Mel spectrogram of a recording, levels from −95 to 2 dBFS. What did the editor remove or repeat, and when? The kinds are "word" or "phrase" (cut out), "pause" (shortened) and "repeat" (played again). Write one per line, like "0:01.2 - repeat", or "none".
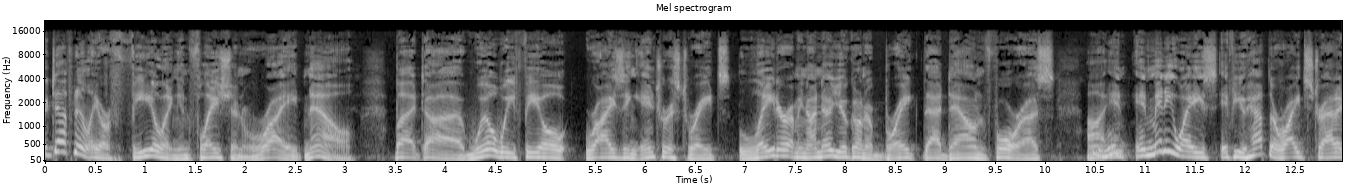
none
